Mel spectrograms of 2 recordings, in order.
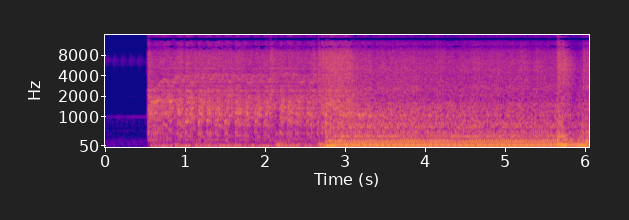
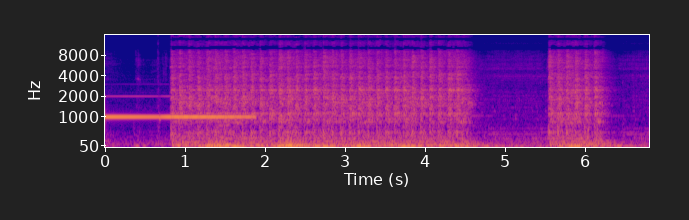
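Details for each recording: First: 1500hp Cummins diesel project, first run after plugging in the injectors and before the hot retorque: it catches into a steady heavy rumble, revs up around three seconds, and runs evenly without knocks. Normal running. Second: 1500 hp Cummins project, cranking to build oil pressure on first start; uneven, labored cranking about three beats a second that stops and restarts: slow crank from poor main battery ground.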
